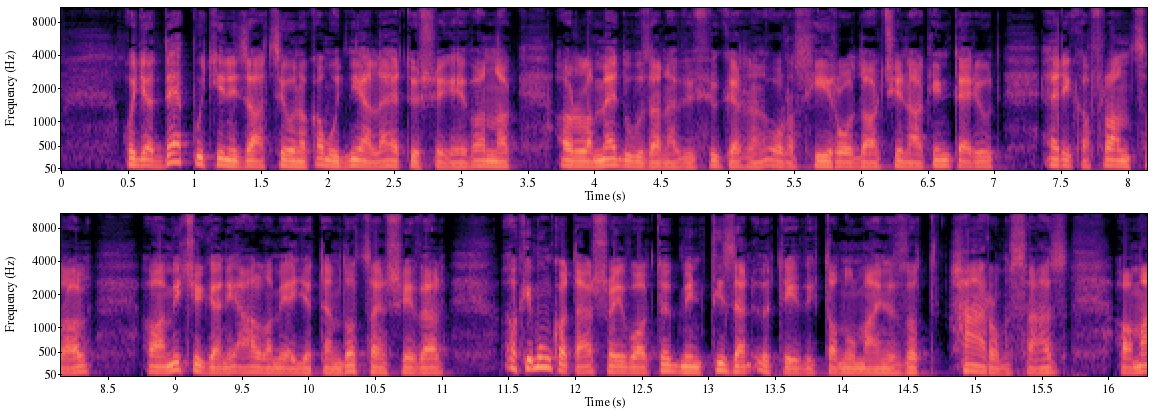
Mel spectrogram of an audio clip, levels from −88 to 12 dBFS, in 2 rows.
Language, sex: Hungarian, male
